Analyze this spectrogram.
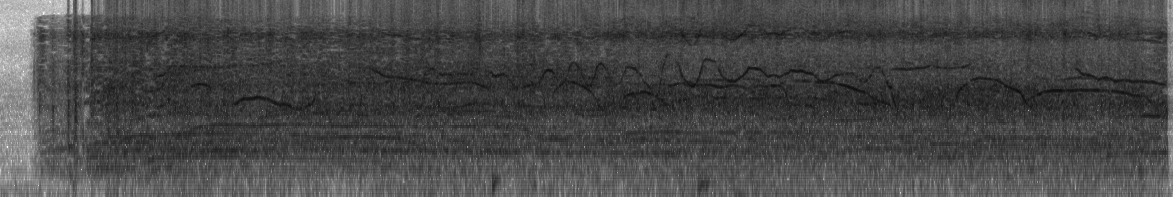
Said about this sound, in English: we have to you know we have to give the applause for you guys now take it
